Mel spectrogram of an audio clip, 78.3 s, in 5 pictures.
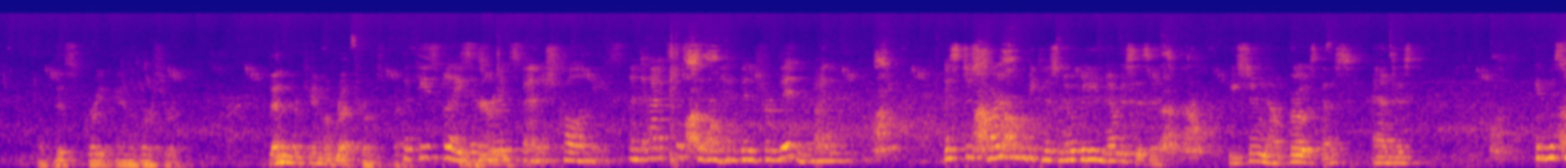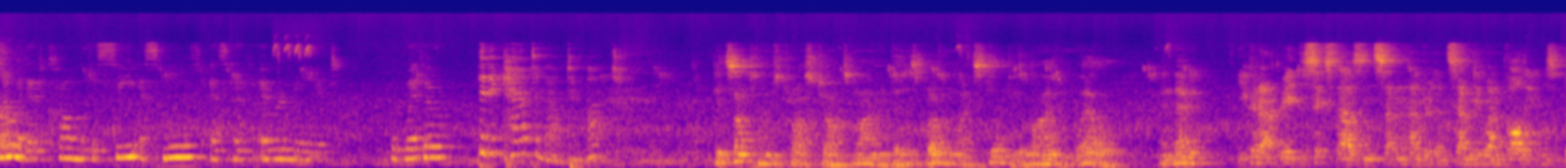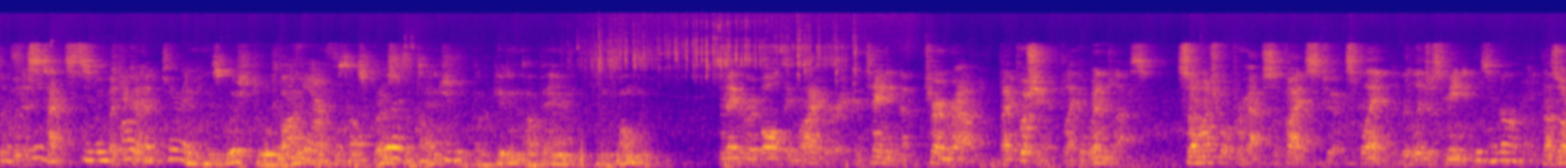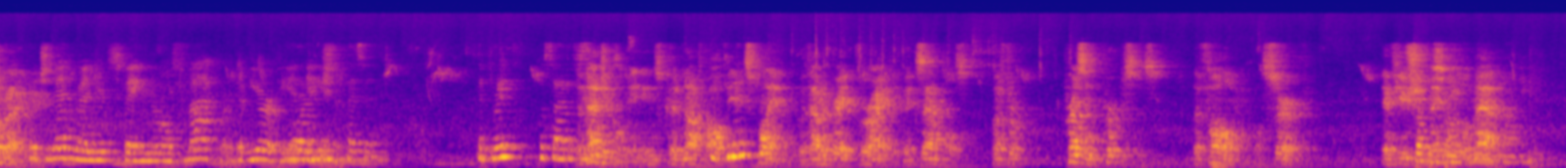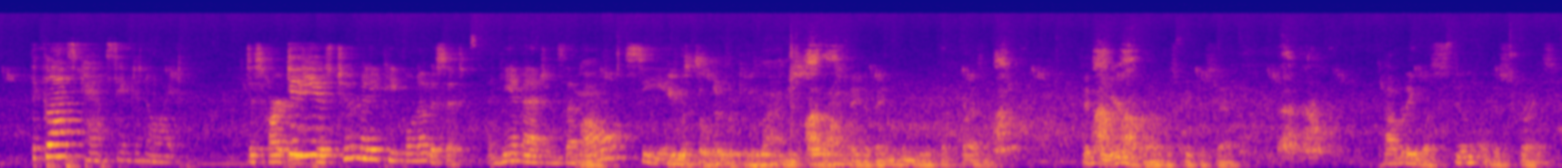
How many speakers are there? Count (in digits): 7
